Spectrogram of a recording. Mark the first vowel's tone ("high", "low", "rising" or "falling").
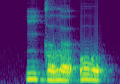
falling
